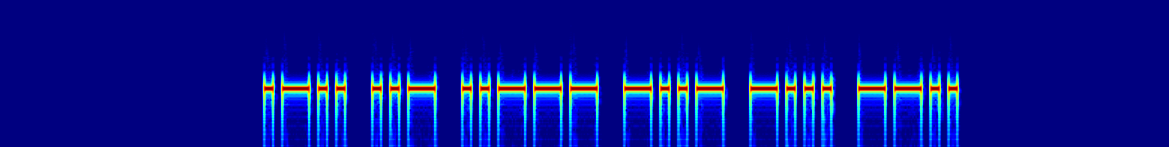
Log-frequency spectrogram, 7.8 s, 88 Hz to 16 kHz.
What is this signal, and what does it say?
Morse code, heard as a keyed tone, about 20 wpm, 700 Hz. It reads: LU2XBZ
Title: DXCC-100 Call Signs - 6 Characters - 20wpm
